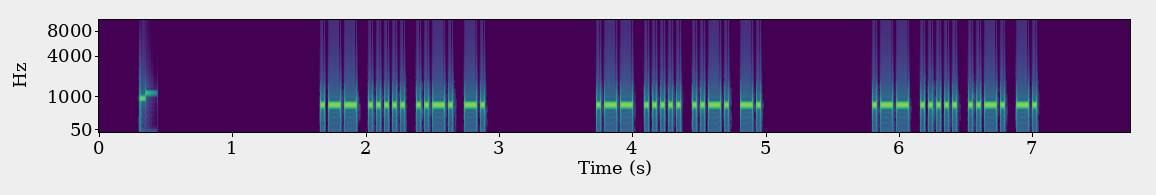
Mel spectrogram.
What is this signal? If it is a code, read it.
Morse code, heard as a keyed tone, about 40 wpm, 700 Hz. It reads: W5FN W5FN W5FN
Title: Easy Call Signs Repeated 3x - 40wpm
